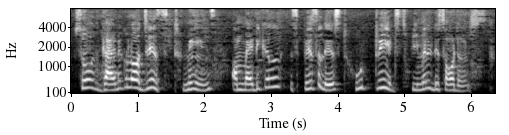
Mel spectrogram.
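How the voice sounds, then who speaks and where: Brief: woman teacher, measured, deliberate delivery for a vocabulary class. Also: fairly high pitch, a little mellow, breathy edge, low-quality recording. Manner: slow, deliberate explanations. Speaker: English teacher. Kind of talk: vocabulary lesson.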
